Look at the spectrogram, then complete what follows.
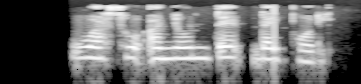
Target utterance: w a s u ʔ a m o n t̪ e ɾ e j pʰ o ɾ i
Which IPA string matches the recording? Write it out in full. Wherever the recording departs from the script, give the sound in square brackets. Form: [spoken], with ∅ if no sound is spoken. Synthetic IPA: w a s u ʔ a [ɲ] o n t̪ e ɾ [a] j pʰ o ɾ i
